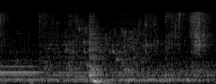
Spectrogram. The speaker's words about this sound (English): we head east through the water and then north, and those steps you can hear.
